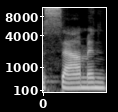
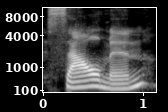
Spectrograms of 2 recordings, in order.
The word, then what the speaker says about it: salmon: they actually pronounce so they pronounce the L and say s and then they also pronounce the vowel sound and say it more like M so there are two issues here we have a a silent letter the L does not exist so exactly like Abhishek said it's just not there in spelling but then also the m o n the vowel sound o is an unstressed sound so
